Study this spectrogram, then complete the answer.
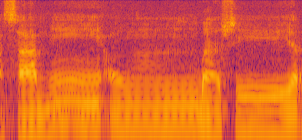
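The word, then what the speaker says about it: سميع بصير: Nah, cara bacanya sami'un, nah, sami'un basir, nah gitu. Jadi tidak dibaca un, nah, tidak dibaca seperti idhar, melainkan bersuara mim, sami'un basir.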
